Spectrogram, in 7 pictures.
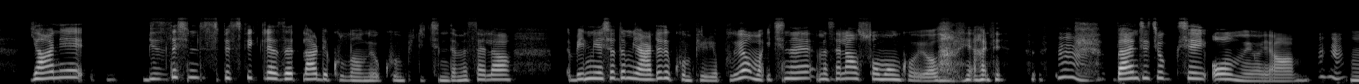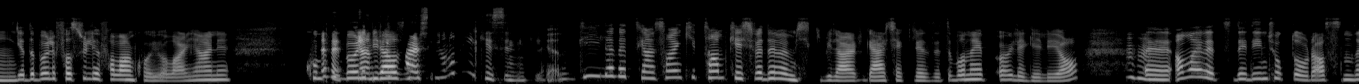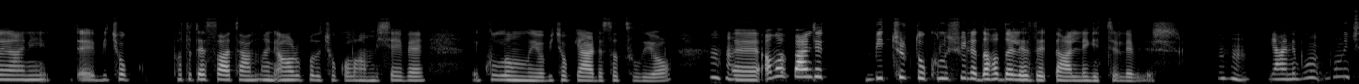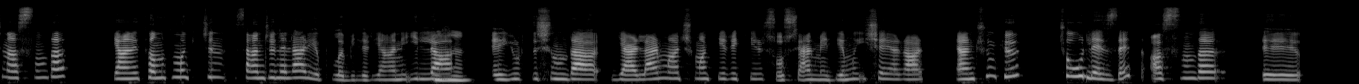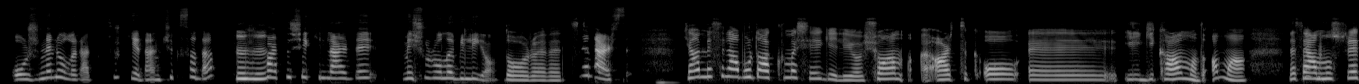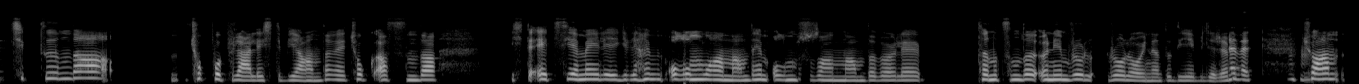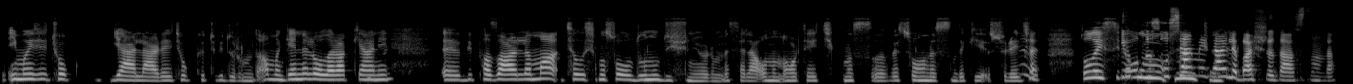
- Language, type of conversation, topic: Turkish, podcast, Sokak lezzetleri senin için ne ifade ediyor?
- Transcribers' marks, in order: laughing while speaking: "yani"; chuckle; other background noise; tapping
